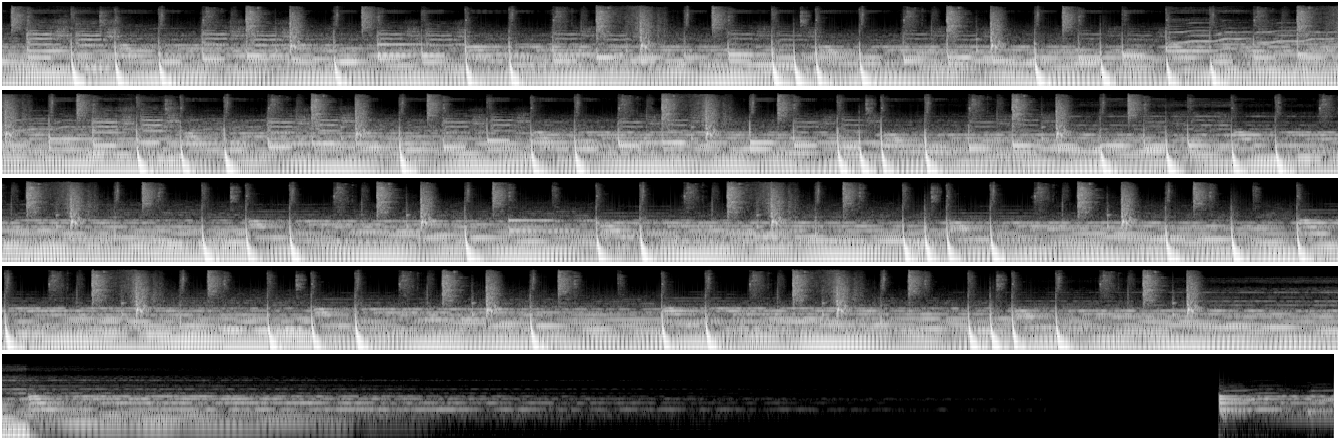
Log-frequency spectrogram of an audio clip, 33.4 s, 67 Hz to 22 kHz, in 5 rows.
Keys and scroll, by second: 4.6 ctrl+t, 17.0 ctrl+=.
